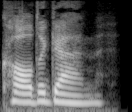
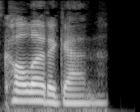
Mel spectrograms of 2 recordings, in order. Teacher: Called ends with D, and the following vowel keeps the phrase connected. Say it as one smooth thought, not as called it again.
